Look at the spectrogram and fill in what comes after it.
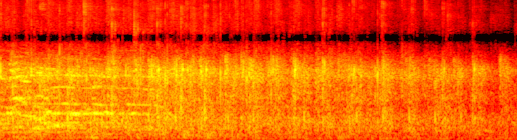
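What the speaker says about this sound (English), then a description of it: "huge round of applause for this" A conference audience delivers a hearty round of applause, dense clapping and a few cheers that fill the room at full strength before slowly thinning toward the end.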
